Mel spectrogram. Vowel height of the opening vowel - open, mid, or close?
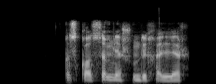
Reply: mid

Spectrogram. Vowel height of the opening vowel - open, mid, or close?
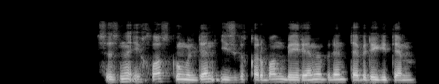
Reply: mid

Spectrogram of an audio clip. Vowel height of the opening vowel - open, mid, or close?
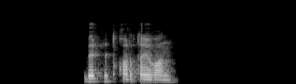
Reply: mid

